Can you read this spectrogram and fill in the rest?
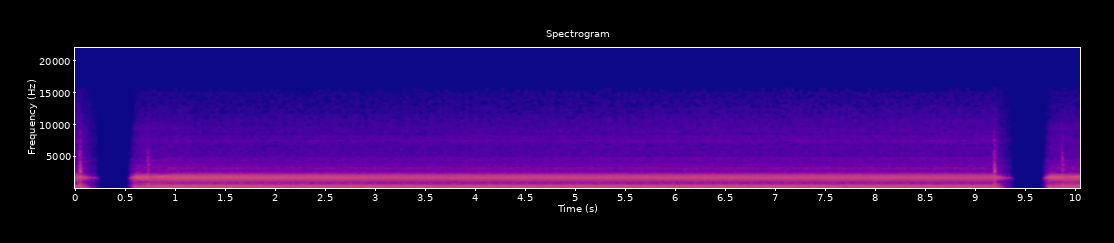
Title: [ASMR] - Blood Pressure Monitor Sound, Relaxing Stress Relief Sound, Black Screen Sleep Sounds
